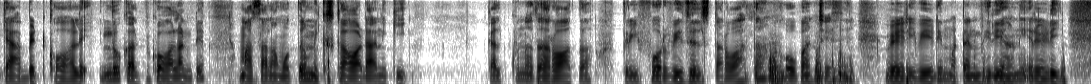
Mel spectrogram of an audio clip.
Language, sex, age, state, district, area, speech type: Telugu, male, 18-30, Telangana, Vikarabad, urban, spontaneous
